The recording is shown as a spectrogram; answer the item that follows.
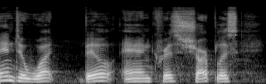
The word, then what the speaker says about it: Sharpless: Back in August 2009, Barclays Arena wasn't even on the horizon, but I was very interested in speaking with Bill and Chris Sharpless. And by the way, you will notice that I continually and repeatedly mispronounce their last name, calling them Sharples.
